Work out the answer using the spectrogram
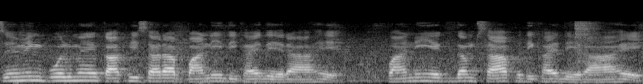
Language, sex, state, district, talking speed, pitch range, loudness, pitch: Hindi, female, Gujarat, Gandhinagar, 160 wpm, 130-160 Hz, -17 LUFS, 150 Hz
